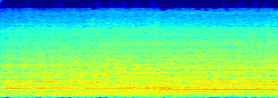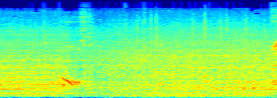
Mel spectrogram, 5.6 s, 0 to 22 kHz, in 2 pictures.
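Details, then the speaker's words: Ferrari 512 BB flat-twelve, still warming up, easing to 2,500–3,000 rpm on light throttle: even, clean, smooth pull with no stumble, after fixing ignition sparks tracking between leads that caused the misfire. "nice smooth pull. Just slow down again so we can go again."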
